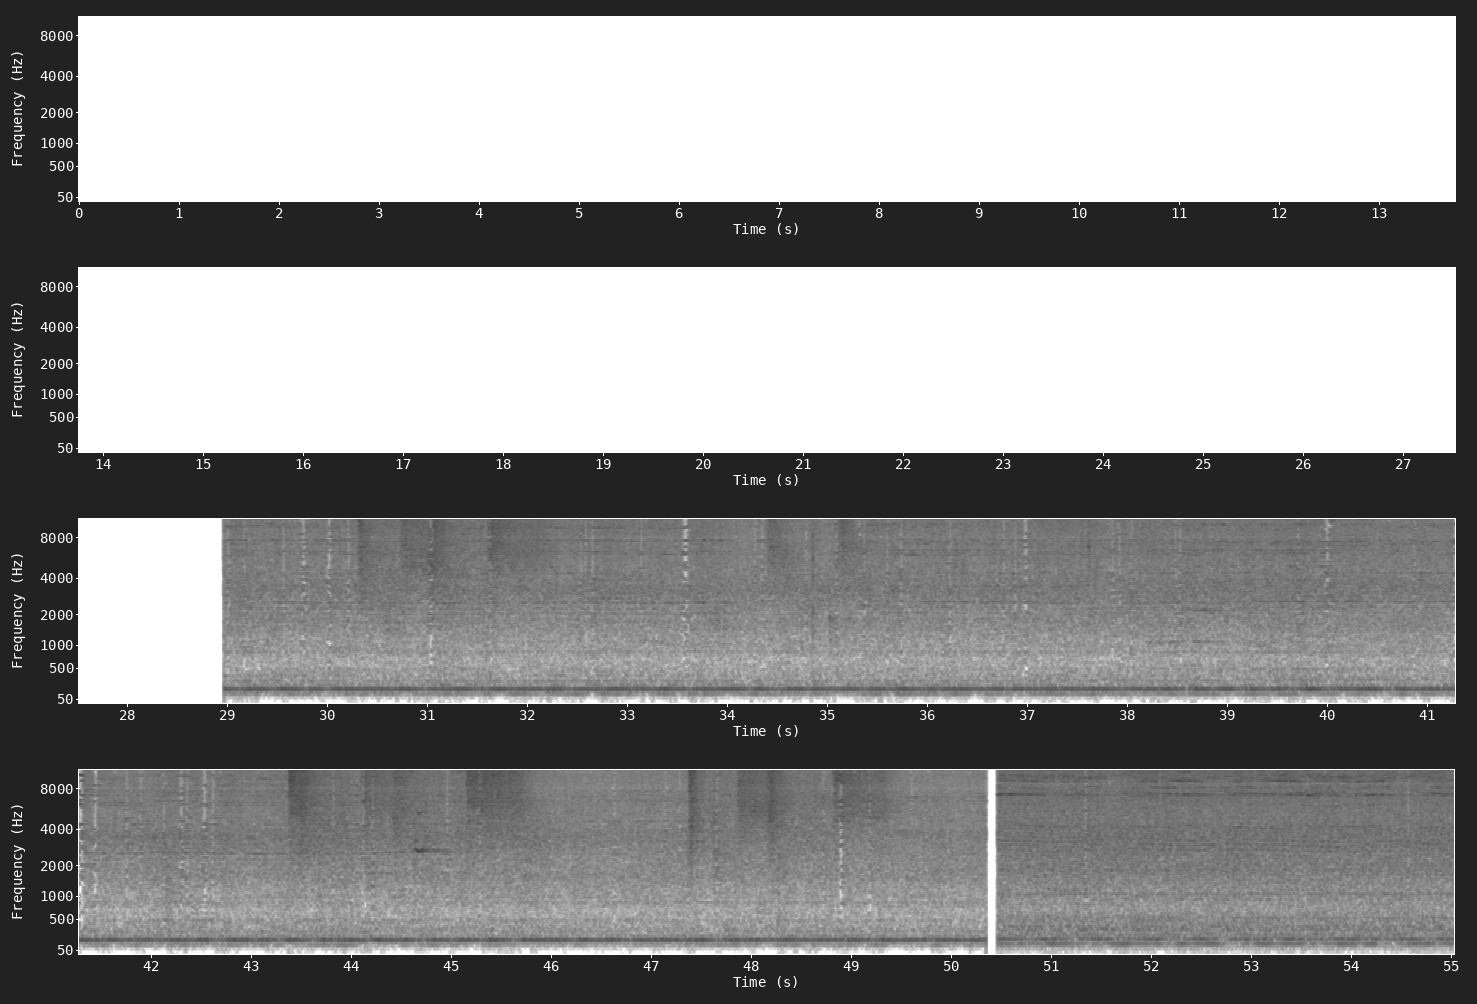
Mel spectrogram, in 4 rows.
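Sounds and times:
machinery motor hum: 29.0s - 55.0s.

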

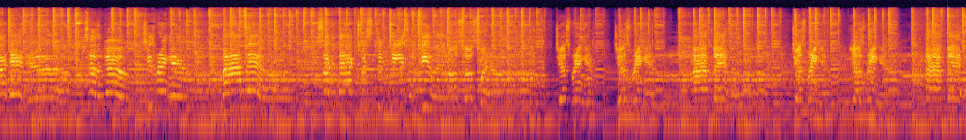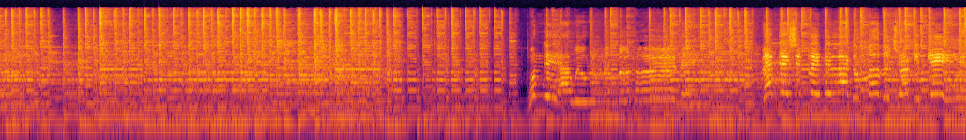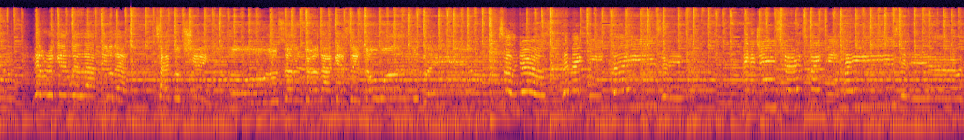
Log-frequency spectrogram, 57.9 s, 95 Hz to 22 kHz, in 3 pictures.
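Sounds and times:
man singing: 0.0s - 20.4s, 29.8s - 57.9s
acoustic guitar strumming: 0.0s - 57.9s.

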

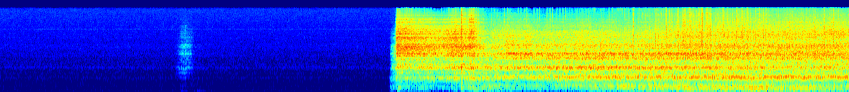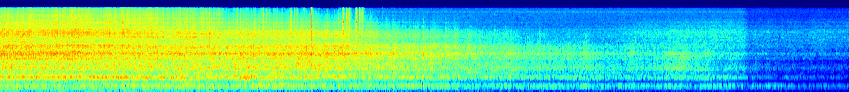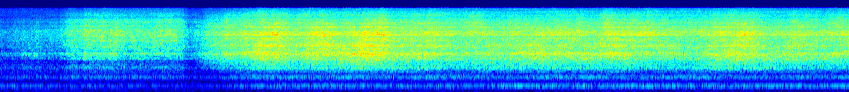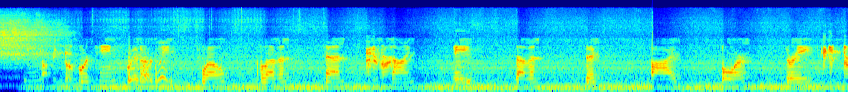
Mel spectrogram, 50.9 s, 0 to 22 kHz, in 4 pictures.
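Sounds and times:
steady rushing noise: 5.9s - 25.5s
rocket engine roar: 5.9s - 25.6s, 29.2s - 50.9s.

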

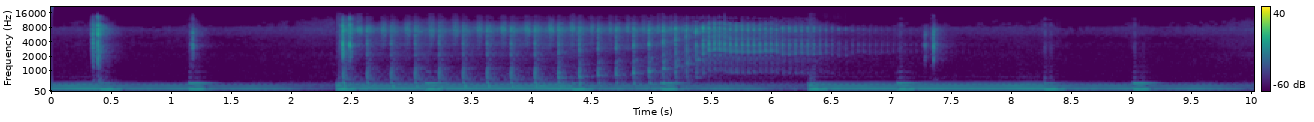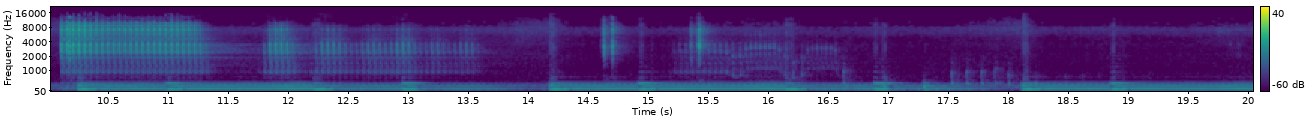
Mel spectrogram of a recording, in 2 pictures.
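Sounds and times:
held low synth chord: 0.0s - 20.0s
fast ticking pattern: 2.4s - 6.8s, 10.1s - 13.6s.

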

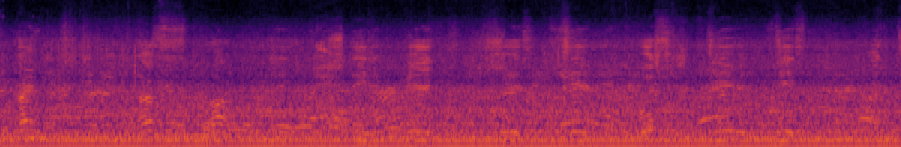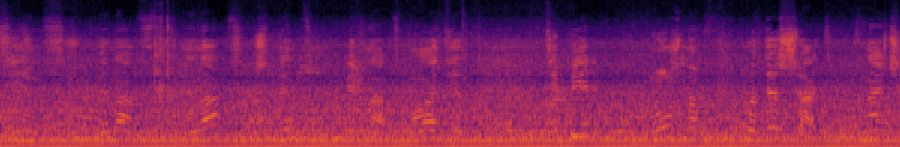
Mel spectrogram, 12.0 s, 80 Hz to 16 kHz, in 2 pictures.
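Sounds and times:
steady low hum: 0.0s - 12.0s
voices counting aloud: 0.0s - 12.0s.

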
